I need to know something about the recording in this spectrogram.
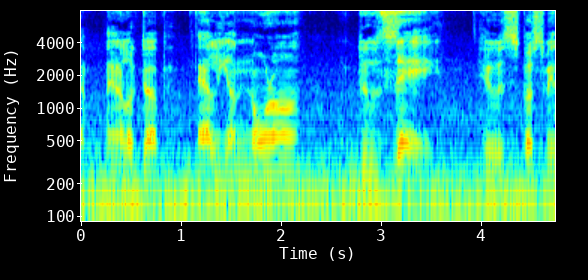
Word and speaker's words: Duse: That was Eleonora Duse. I think that's how they say it. Duse. Some say Duse.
